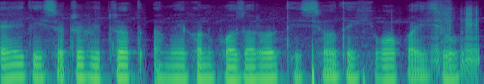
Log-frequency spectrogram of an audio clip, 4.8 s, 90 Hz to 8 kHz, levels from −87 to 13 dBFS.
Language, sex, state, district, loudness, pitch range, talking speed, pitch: Assamese, male, Assam, Sonitpur, -20 LUFS, 115-125 Hz, 110 wpm, 120 Hz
